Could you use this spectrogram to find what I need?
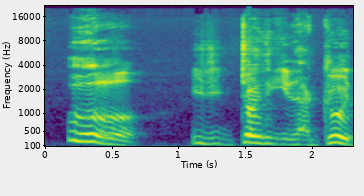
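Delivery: very loud, high, aggressive, in-your-face goading tone. Retelling how a huge dice-game opponent got in your face: imitating an aggressive in-your-face taunt. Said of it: "he would get physically in your face".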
